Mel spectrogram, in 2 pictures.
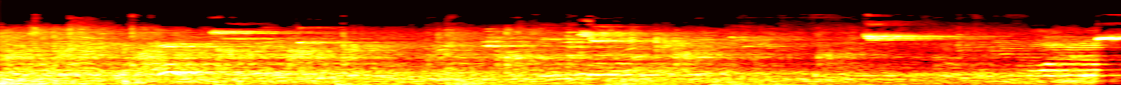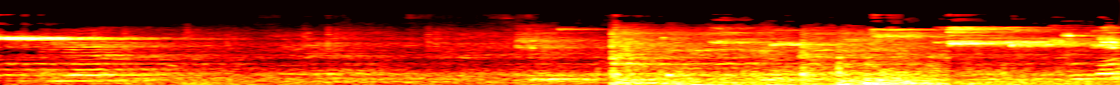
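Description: Sports shoes squeak on the hall floor.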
